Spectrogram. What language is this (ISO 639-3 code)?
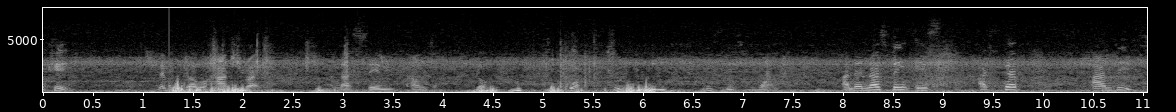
eng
